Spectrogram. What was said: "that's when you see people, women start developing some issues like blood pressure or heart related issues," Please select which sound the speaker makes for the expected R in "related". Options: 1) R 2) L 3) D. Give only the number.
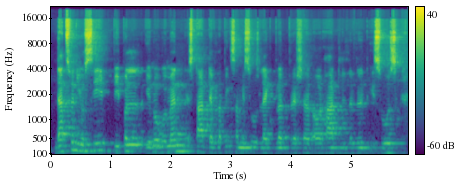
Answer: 2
